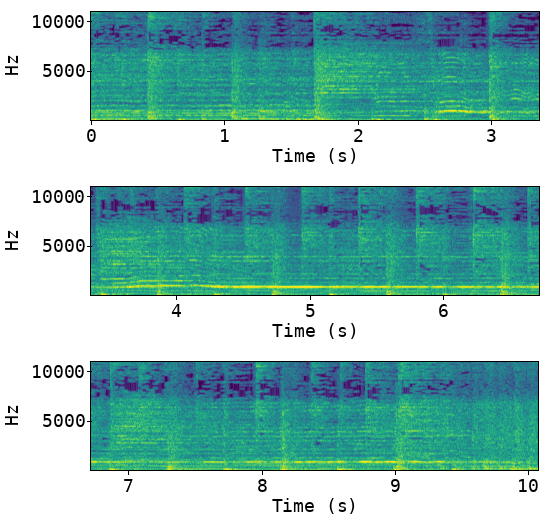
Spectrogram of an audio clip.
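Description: A singer on a microphone backed by a live rock band of electric guitar and drum kit, with a steady drum beat; from about four seconds in the singer holds one long note.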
